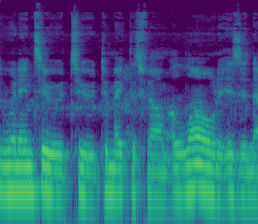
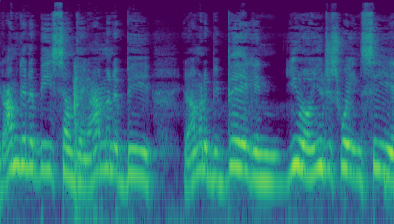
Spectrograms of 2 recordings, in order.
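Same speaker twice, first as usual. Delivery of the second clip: mock screaming, high, insistent, hard defiance; 8 semitones higher, 3 dB louder than usual. Retelling a film scene of a son answering his mother: imitating someone screaming. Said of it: "he's screaming".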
